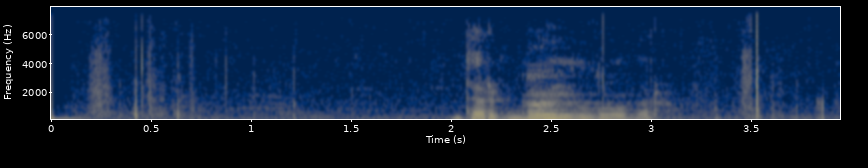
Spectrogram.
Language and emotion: Russian, neutral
